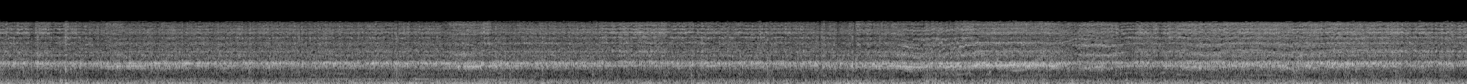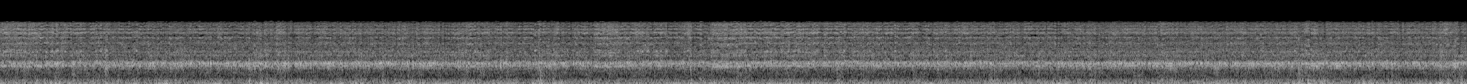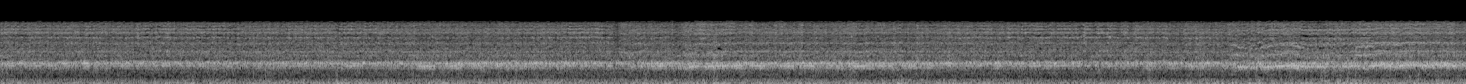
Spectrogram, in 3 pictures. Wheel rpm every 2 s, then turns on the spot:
230, 230, 230, 230, 220, 220, 220, 230, 230, 230, 230, 230, 230, 230, 230, 230, 230, 230, 230, 230, 230, 210.
none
